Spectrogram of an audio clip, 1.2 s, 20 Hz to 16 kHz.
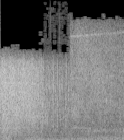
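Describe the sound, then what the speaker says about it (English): Laser weapon firing in Dino Crisis 3, a dense continuous roaring blast with heavy low rumble that stays loud and steady for just over a second. "The laser is certainly proving to be the boss weapon."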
